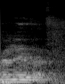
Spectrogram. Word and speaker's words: Rmvr: since we're in this together, the band is called Remover, like nail polish remover. Remover, yeah. Is it a bit short? Huh? It's short for remove. It's remover. Yeah, it's remover, but with all the vowels removed.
